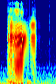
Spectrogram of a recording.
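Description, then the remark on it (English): A short, buzzy fart sound effect lasting about half a second, loud with a raspy, fluttering tone before cutting off abruptly. “The obnoxious laugh was better than the fart.”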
